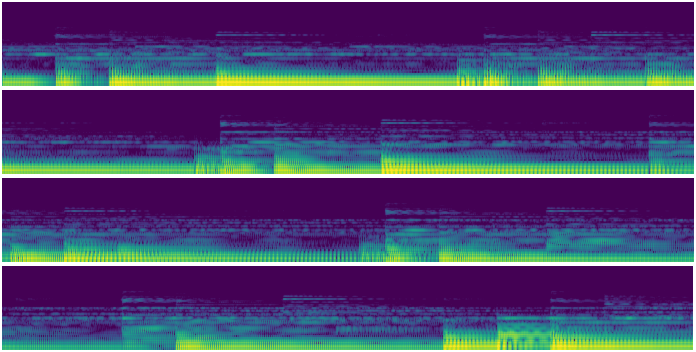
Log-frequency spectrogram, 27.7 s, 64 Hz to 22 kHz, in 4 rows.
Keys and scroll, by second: 4.3 space, 9.1 shift+F5, 9.4 shift+F6, 11.3-11.7 typing, 11.9 Return, 13.0 ctrl+shift+i, 13.5 Delete, 14.2 ctrl+z, 16.9 alt+Delete, 17.8 ctrl+d, 19.0 ctrl+alt+z, 20.1 □, 21.3 □, 22.1 space, 25.5 space, 27.4 space.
